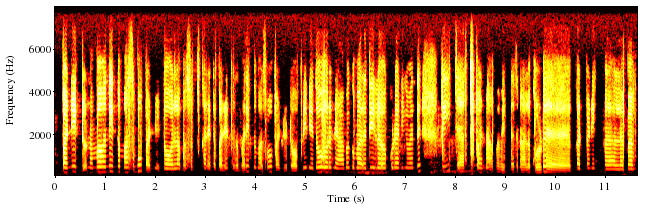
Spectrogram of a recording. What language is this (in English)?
Tamil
